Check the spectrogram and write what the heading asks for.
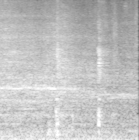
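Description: Bus engine running at a low, steady idle, heard from inside the cabin, with two sharp clicks about a second and a second and a half in.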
